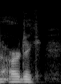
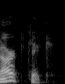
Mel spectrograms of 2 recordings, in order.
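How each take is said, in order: First: The first c sound is left out. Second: The first c sound is clearly pronounced. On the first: The speaker calls it wrong. "Because I'm not doing that, am I?" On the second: The speaker calls it right. "All right, I'll say it again"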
